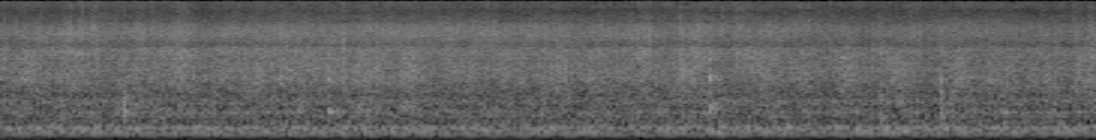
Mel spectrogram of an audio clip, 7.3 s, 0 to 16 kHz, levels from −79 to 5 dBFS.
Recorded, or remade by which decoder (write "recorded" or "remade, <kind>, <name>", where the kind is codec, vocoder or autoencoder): remade, vocoder, Vocos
